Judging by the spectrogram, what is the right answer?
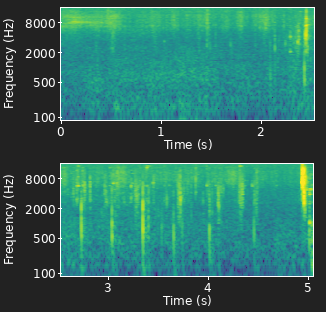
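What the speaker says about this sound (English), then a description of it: "that's a nice footstep noise" Footsteps in the video game Final Fantasy IX, a string of crisp, irregular steps that grow sharper and more distinct toward the end over a soft background hiss.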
